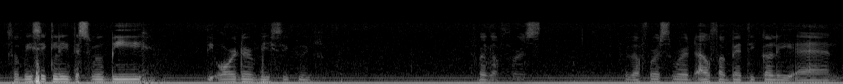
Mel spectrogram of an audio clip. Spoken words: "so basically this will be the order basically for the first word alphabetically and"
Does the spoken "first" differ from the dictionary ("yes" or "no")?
no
